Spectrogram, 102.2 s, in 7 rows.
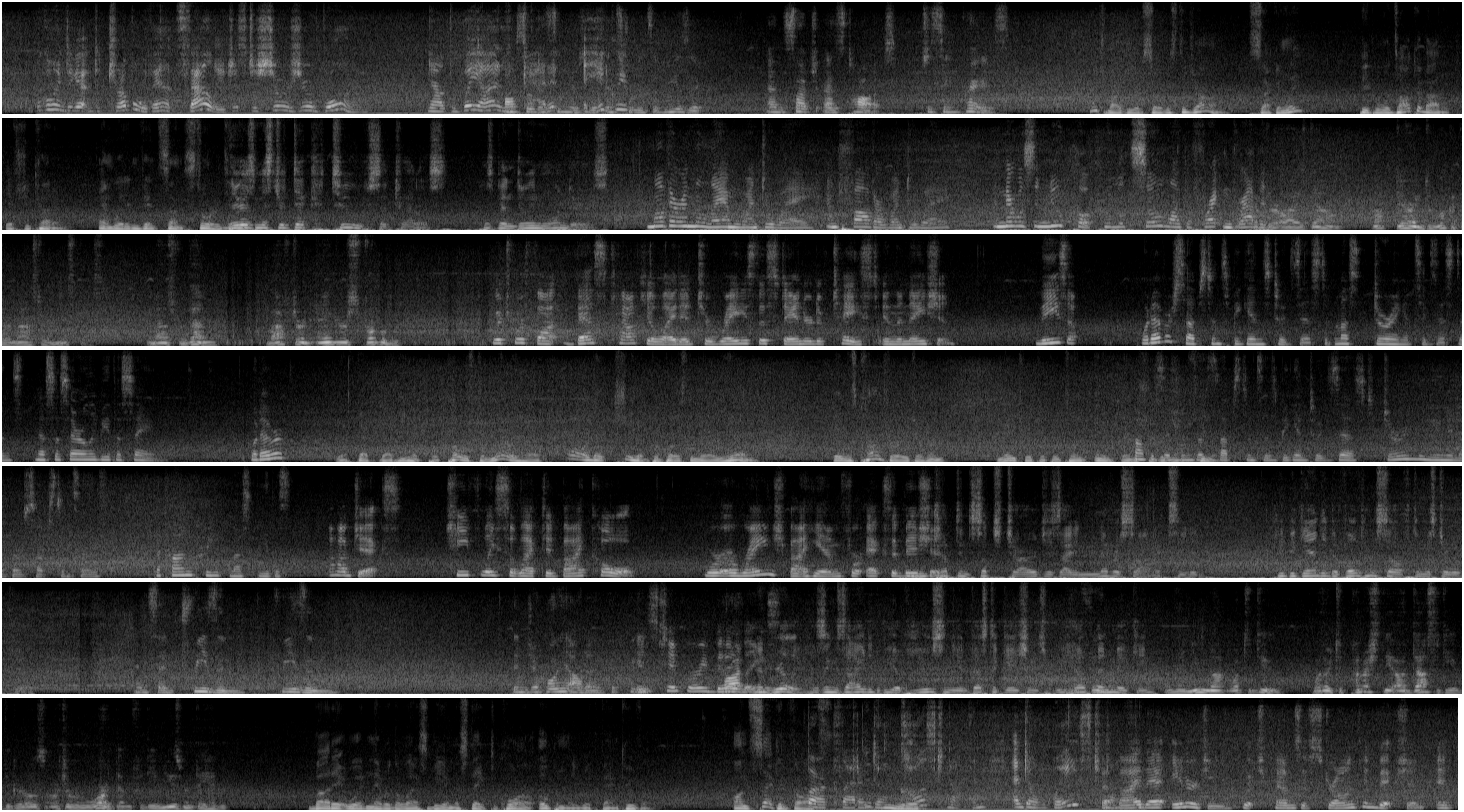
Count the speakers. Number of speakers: eight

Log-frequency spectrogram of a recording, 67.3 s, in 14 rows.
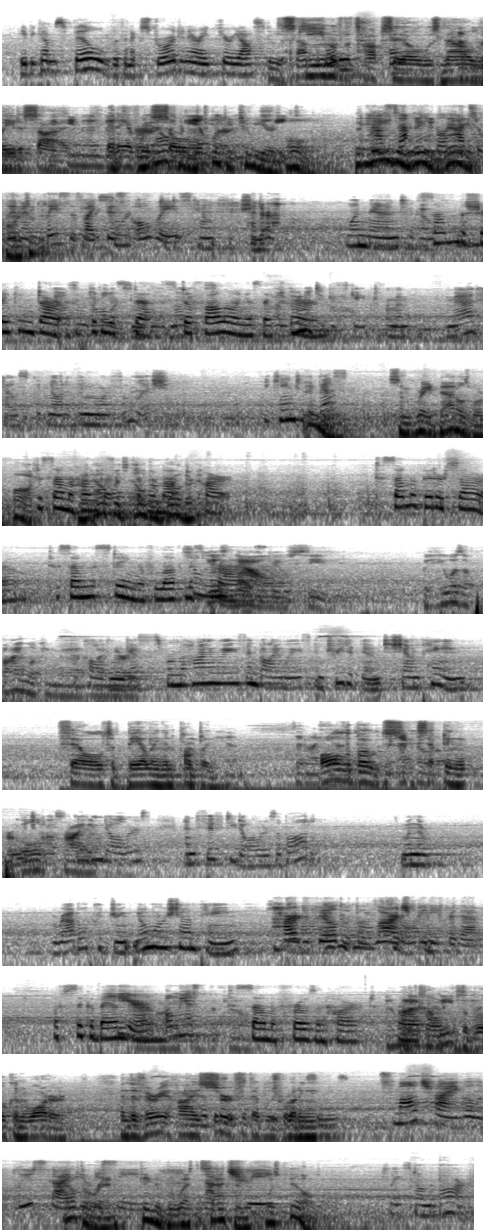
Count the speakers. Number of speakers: seven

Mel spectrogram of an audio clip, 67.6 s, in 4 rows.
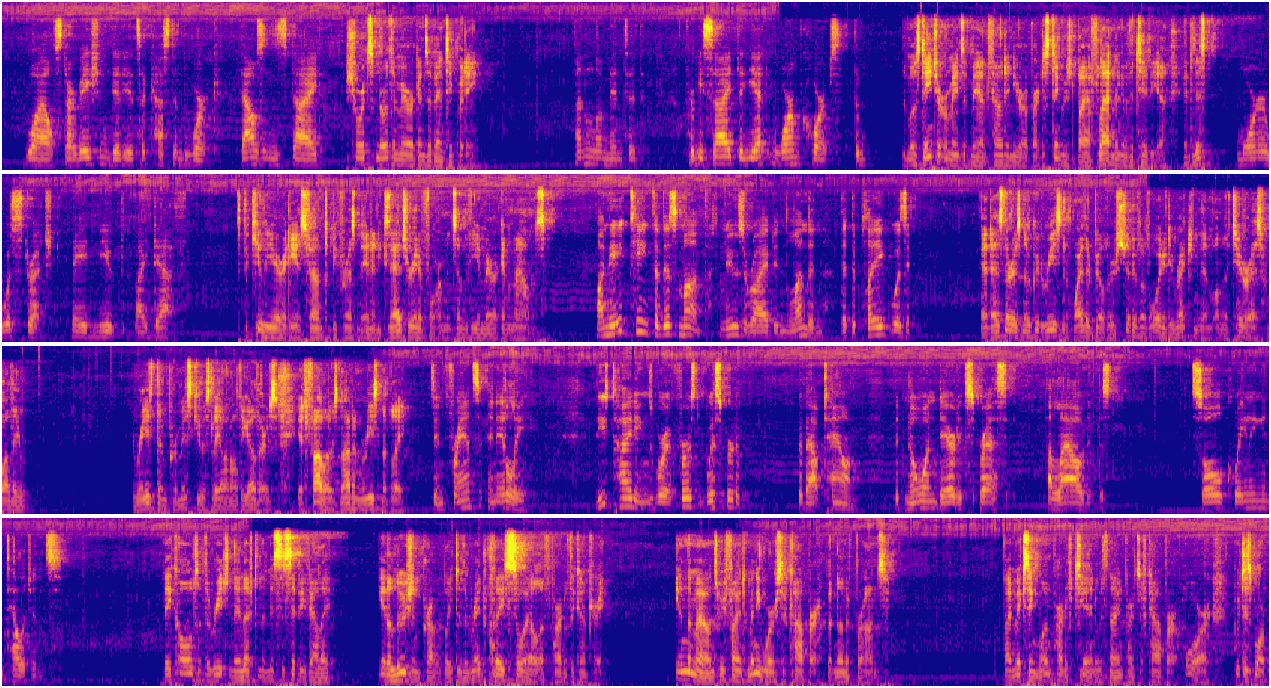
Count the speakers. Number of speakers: two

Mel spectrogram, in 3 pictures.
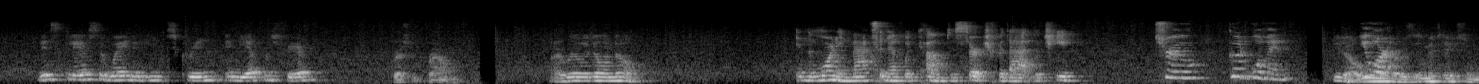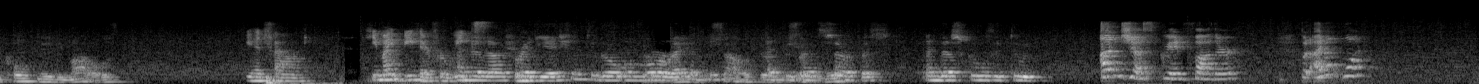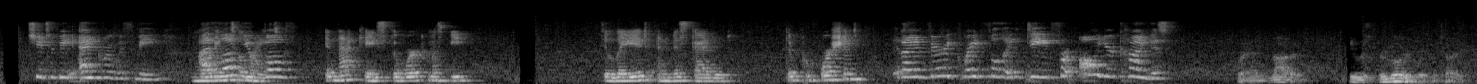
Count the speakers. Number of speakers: four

